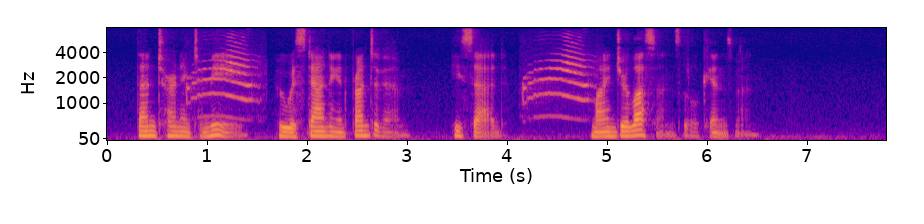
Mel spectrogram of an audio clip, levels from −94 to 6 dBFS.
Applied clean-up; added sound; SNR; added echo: none; Cat; 5 dB; none.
